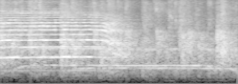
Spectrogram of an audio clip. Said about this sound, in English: Why don't you give Jesus a mighty, mighty, mighty clap?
